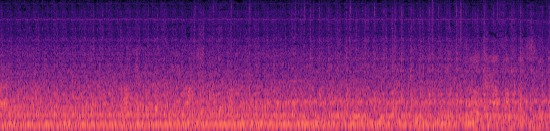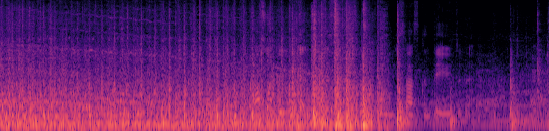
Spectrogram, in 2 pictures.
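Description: Loud, fast, uneven banging, nearly four hits a second during spin, then it dies away: badly unbalanced load hammering the drum.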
